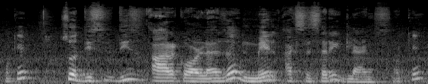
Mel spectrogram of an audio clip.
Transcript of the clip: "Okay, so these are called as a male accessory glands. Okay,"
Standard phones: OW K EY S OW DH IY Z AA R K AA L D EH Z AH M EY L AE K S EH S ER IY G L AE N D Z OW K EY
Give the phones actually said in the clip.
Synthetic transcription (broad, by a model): OW K EY S OW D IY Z AA R K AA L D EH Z AH M EY L AE K S EH S ER IY G L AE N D S OW K EY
